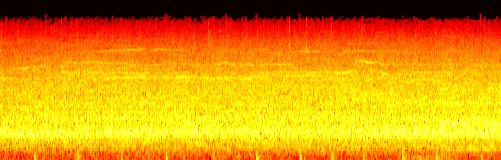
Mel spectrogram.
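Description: Basketball arena crowd cheering steadily through the final seconds of a game, with a ball dribbled on the hardwood about once a second. Near the end a steady horn sounds as the game clock runs out.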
